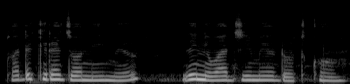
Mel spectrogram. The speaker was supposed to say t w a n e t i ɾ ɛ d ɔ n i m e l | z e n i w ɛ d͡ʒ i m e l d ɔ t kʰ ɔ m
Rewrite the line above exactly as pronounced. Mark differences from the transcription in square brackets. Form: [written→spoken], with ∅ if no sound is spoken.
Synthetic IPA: t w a [n→d] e [t→k] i ɾ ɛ [d→d͡ʒ] ɔ n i m e l | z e n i w [ɛ→a] d͡ʒ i m e l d ɔ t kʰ ɔ m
